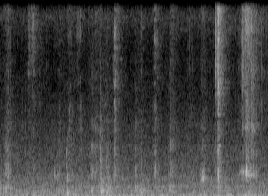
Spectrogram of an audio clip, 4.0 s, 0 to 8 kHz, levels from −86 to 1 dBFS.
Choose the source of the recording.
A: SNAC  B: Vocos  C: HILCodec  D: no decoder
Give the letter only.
D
